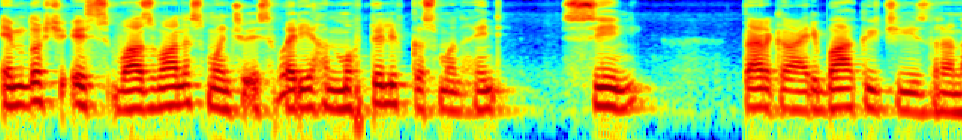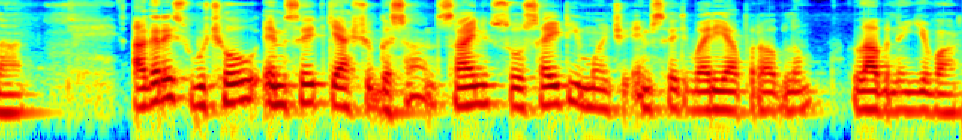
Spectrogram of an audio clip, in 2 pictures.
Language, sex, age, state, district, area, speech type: Kashmiri, male, 45-60, Jammu and Kashmir, Srinagar, urban, spontaneous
